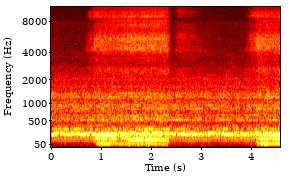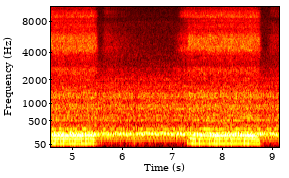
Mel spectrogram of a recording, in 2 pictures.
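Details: Adult woman who fell asleep while watching shows, snoring loudly: rough snores on each inhalation, about twenty breaths a minute, steady during sleep.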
